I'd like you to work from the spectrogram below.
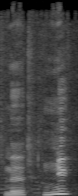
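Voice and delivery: "Me", then "nu", separated and held; syllable by syllable. Shown as a demonstration. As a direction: let each of "Me" and "nu" ring separately. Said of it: "qu'est-ce que j'entends à la fin".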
